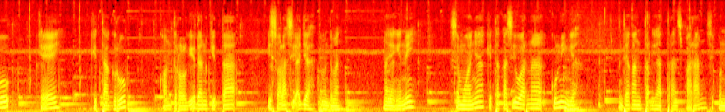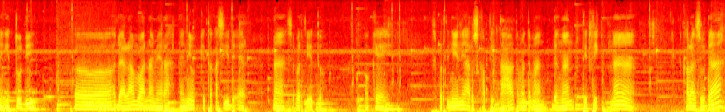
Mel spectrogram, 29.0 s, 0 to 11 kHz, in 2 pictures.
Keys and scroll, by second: 3.3 ctrl+g, 8.4 ctrl+a, 24.6 p, 25.9 ., 26.5 Escape.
